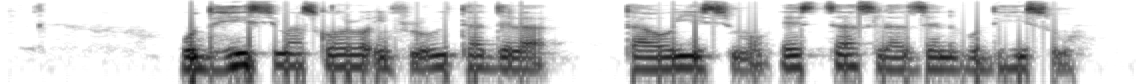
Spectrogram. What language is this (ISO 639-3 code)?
epo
